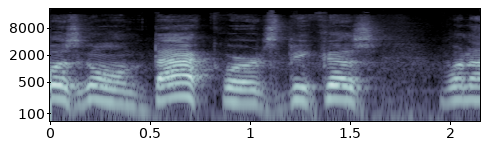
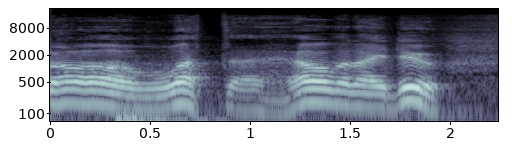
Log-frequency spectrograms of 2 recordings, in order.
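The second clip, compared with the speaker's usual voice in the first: mock, slow, laughed-through exclamation; 6 semitones lower than usual. Retelling watching the wrecked car being towed: imitating own past laughing remark. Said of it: "I'm just laughing".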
